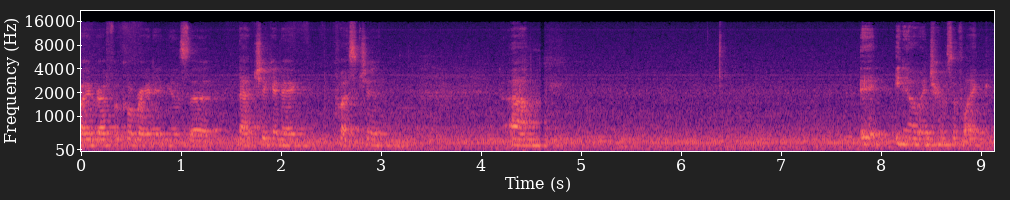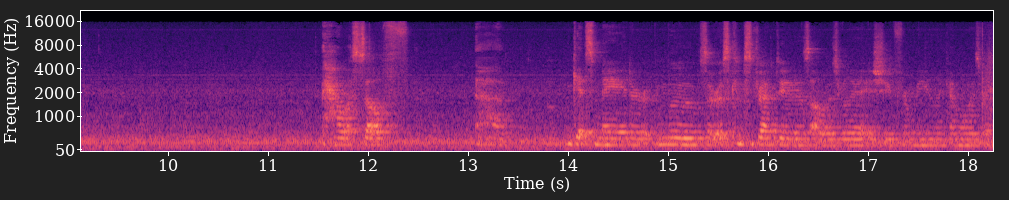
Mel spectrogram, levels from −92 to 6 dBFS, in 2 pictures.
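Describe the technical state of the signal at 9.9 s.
At 9.9 s the signal is in the middle of a burst of loose connector crackle lasting from 9.72 to 10.09 s. A worn or dirty contact is making and breaking in quick succession, chopping the signal on and off, with any DC on the line adding pops, so the sound turns to irregular scratching. Unlike a digital dropout or buffer click, the breaks have no regular spacing, and unlike steady surface noise the burst is confined to this short span.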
